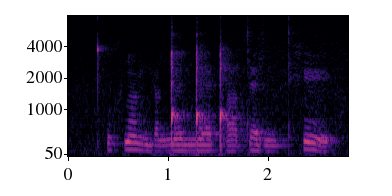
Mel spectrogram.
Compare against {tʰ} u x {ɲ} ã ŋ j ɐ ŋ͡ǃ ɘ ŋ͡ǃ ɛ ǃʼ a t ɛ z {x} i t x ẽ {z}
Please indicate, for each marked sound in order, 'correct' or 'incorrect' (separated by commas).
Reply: correct, incorrect, incorrect, incorrect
